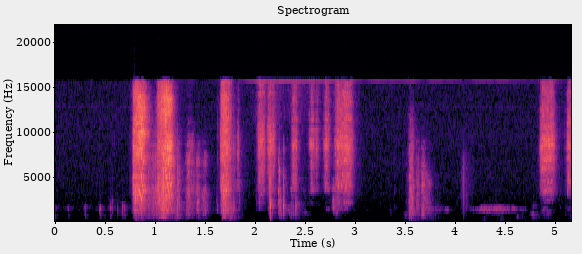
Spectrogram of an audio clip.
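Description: Hands handling a foam RC model airplane and its wiring: a string of short scratchy rustles and clicks of plastic and foam, with a brief faint tone about four seconds in.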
